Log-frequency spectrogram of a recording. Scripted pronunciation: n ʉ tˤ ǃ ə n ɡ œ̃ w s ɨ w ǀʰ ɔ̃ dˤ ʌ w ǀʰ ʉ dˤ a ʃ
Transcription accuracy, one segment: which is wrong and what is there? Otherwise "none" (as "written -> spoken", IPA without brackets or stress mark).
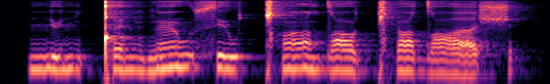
tˤ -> n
